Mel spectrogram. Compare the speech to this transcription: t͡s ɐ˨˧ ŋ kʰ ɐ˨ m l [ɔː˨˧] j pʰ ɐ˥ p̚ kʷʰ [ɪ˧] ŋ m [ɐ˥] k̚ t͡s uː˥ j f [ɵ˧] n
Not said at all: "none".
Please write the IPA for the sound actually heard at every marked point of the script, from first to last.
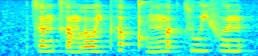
ɔː˧, ɪ˨˧, ɐ˧, ɵ˥

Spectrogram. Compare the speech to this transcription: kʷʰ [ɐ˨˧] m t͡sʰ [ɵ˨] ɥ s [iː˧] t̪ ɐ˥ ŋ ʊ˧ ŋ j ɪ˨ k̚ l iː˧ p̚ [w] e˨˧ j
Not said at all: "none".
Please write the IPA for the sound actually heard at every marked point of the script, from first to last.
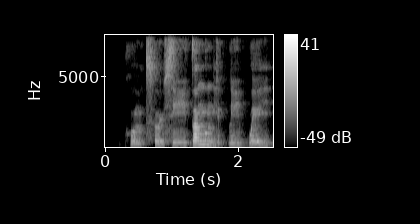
ɐ˨, ɵ˨, iː˧, w

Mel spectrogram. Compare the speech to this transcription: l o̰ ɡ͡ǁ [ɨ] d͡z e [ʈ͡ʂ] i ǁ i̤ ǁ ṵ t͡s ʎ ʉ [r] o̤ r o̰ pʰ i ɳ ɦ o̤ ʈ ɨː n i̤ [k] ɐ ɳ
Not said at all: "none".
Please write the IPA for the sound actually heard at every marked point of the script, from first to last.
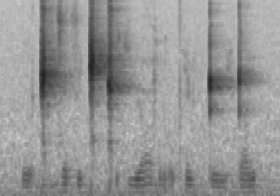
ɨ, t͡s, ʕ, ʈ

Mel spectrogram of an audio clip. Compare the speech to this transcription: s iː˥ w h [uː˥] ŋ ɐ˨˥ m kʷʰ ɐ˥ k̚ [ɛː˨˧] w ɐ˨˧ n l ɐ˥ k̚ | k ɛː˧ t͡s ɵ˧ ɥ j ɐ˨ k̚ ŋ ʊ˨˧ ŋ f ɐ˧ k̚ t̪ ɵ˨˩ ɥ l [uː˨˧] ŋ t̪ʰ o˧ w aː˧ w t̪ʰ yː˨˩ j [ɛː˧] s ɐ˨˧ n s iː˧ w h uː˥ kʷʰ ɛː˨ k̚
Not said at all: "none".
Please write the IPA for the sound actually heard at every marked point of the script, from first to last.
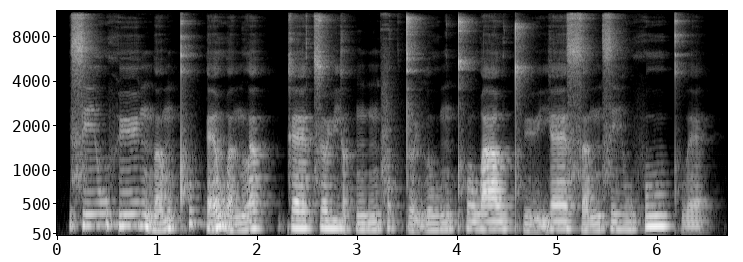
yː˥, ɛː˨˥, uː˨˧, ɛː˧

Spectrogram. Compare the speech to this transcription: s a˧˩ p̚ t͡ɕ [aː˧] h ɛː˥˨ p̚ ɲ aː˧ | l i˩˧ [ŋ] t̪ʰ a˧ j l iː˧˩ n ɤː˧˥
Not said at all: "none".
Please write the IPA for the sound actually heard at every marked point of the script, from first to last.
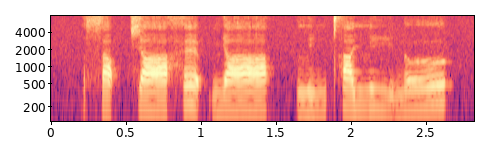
aː˧, ŋ

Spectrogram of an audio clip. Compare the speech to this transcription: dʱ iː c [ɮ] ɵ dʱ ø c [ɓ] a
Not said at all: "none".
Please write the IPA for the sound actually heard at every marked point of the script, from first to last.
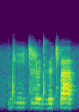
ɮ, ɓ

